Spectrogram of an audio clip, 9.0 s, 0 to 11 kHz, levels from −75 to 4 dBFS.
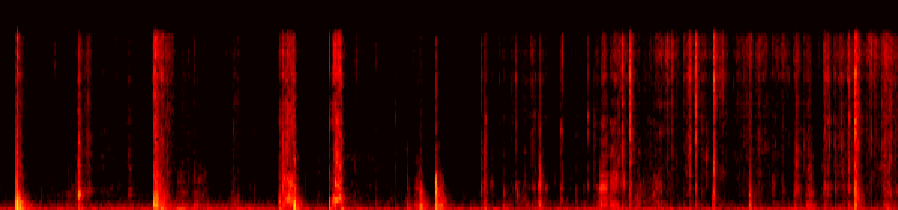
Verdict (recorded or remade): remade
